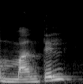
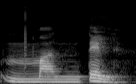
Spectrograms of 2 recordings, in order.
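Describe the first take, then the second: First: First "mantel" stressed on "man", weak "tel"; sin fuerza en la última. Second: "mantel" drawn out with stressed final "tel"; acento en la última sílaba. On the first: ("mantel" con el golpe en "man") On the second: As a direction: stretch "mantel" slowly onto a strong "tel". ("mantel" lento, con fuerza en "tel") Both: Shown as a demonstration. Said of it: "No es lo mismo".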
